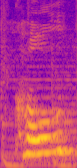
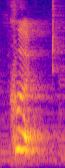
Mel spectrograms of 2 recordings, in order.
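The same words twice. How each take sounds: First: An L sound is pronounced in 'could'. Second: No L sound is pronounced in 'could'. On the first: The speaker calls it wrong. "jangan terlalu ditekankan di bagian L, L-O-nya" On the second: The speaker calls it right. "tapi dibacanya could"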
